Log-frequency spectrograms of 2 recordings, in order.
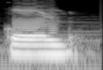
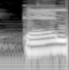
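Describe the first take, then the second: First: The vowel sounds like the one in 'caught'. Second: The vowel sounds like the one in 'cat'. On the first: The speaker calls it right. "इसे पढ़ना है कॉल्ड" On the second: The speaker calls it wrong. "इसे कैल्ड नहीं पढ़ेंगे, बहुत सारे students गलती करते रहते हैं"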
